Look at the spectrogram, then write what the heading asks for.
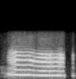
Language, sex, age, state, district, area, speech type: Assamese, female, 45-60, Assam, Nagaon, rural, conversation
